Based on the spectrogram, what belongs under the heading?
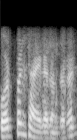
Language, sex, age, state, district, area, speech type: Marathi, male, 18-30, Maharashtra, Thane, urban, conversation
